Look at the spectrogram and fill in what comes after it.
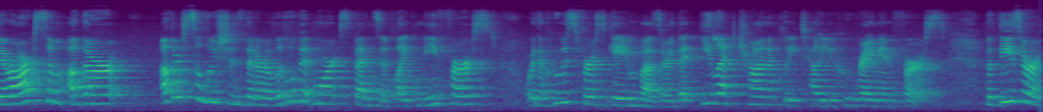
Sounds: Speech

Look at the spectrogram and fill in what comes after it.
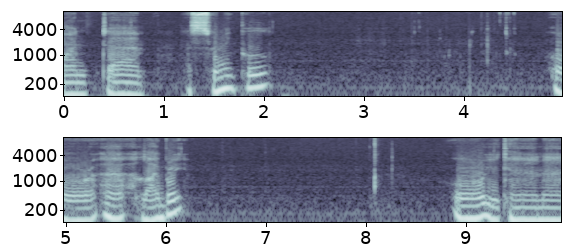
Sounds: Speech

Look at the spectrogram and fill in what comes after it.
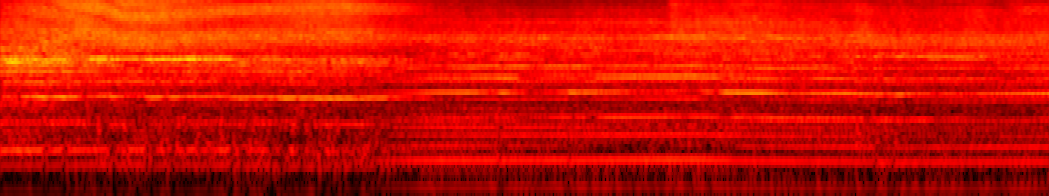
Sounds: Truck, Vehicle

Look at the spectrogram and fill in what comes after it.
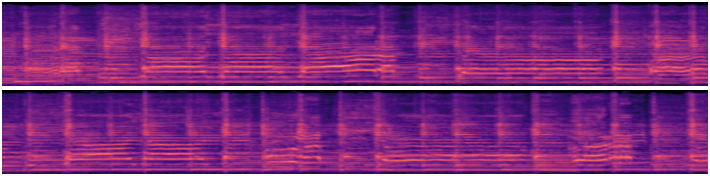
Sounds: Music

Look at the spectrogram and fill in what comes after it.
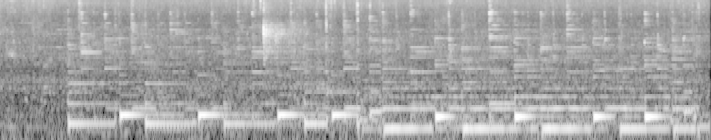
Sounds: Music

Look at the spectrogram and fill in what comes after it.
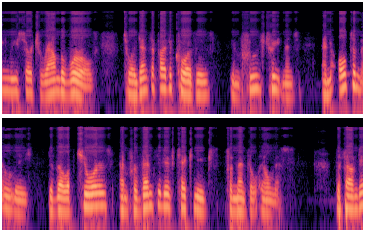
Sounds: Speech

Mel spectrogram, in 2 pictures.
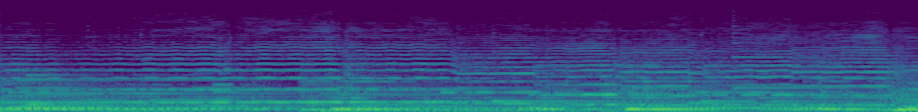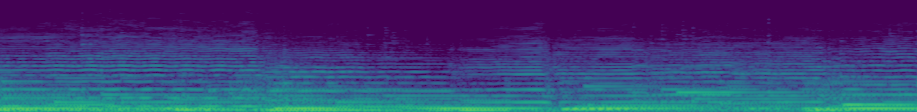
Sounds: Cello, Bowed string instrument, Harp, Classical music, Musical instrument, Music

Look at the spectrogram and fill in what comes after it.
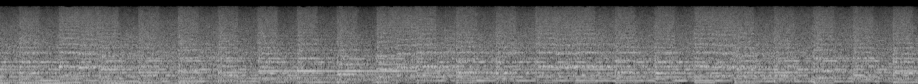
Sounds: Music, Funk

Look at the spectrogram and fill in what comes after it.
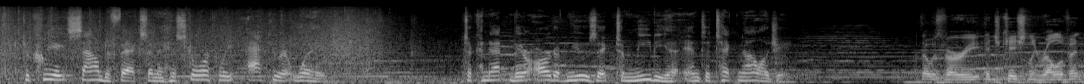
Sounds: Speech, Music

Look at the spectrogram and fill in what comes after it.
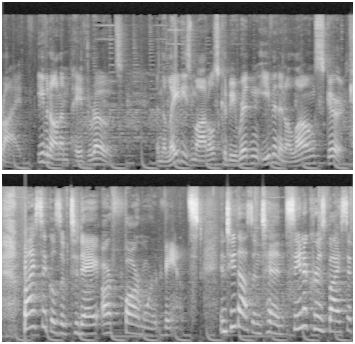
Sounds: Speech, Music

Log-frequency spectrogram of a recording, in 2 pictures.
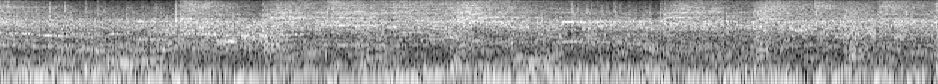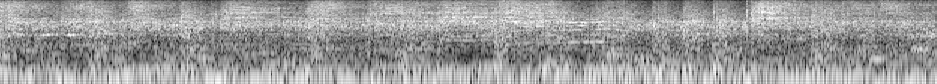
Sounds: Dance music, Music

